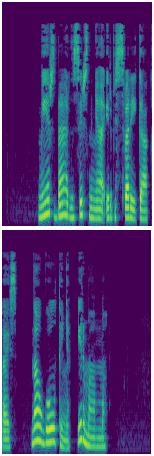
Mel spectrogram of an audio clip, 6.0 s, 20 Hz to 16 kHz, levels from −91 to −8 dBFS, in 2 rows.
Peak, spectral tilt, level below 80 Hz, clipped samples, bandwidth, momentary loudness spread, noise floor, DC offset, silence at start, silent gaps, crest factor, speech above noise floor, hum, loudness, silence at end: -4 dBFS; -4.5 dB/octave; -72 dBFS; under 0.1%; 11.5 kHz; 12 LU; -76 dBFS; under 0.1%; 0.75 s; none; 20 dB; 54 dB; none; -22 LUFS; 0.95 s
